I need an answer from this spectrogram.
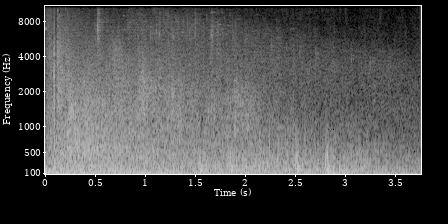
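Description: A bomb explosion's heavy, sustained low rumble roars loudly and steadily through the whole stretch, with no distinct separate blasts.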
